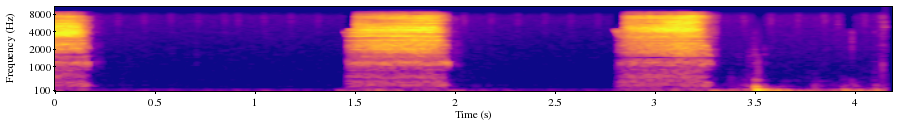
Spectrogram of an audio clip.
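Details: Owlets of barn owls in a nest box, night of 21 May 2023, with a sibling eating a rodent; three rasping hisses separated by silence, the last followed by scraping and a knock from movement in the box.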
